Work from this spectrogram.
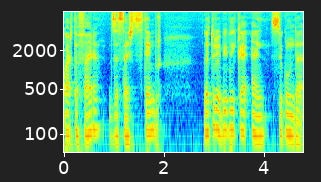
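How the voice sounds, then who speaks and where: A fairly low-pitched man at a very slow pace, with a European Portuguese accent and ordinary pitch variation. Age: 60s. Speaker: devotional speaker. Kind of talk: scripted devotional reading.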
